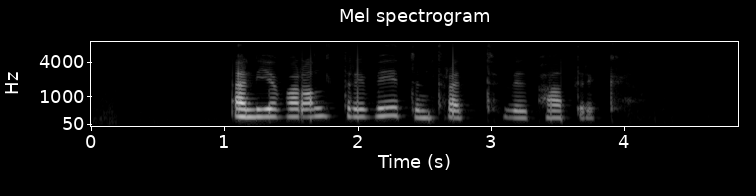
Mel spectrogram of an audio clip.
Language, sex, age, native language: Icelandic, female, 20-29, Icelandic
